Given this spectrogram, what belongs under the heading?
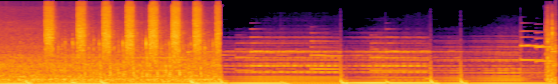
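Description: Seven quick spritzes from a makeup setting spray nozzle in a fast rhythm, close and crisp, followed by a low throbbing hum with soft thumps.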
